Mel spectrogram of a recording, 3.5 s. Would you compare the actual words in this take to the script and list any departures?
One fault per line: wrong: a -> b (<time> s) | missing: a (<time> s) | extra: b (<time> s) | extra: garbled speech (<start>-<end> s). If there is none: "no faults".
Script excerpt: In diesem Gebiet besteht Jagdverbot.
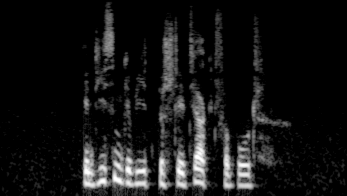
no faults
